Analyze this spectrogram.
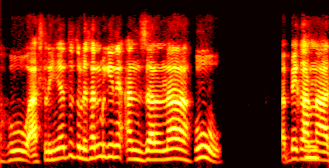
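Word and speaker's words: أنزلناه: Ada hu aslinya tuh tulisan begini anzalnahu. Tapi karena ada alif kecil dalam ilmu tajwid ya, jadi dibacanya ditulisnya alif kecil ya. Bacanya panjang. Anzalnahu.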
